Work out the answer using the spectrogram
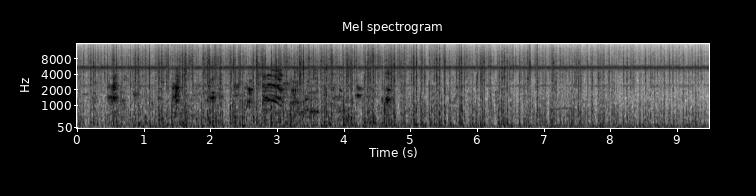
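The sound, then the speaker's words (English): Creatures back on all fours charge at full gallop toward a town, a dense, rapid drumming of hoofbeats that runs continuously over a steady wind-like rush, with no pauses. “until suddenly, the creatures fall forward, back on all fours, and charge in full gallop, as they once did.”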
